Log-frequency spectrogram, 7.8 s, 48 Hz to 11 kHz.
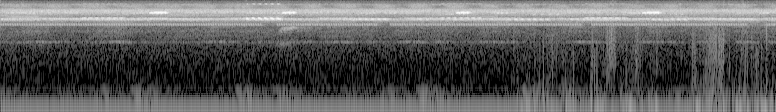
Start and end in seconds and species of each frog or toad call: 0.0	7.7	Scinax alter
2.7	3.1	Boana albomarginata
Atlantic Forest, Brazil, 9:00pm

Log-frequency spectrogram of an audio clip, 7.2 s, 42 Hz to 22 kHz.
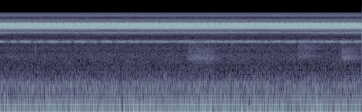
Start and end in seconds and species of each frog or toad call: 3.7	4.5	Boana albopunctata
6.8	7.2	Boana albopunctata
Cerrado, Brazil, 9:15pm

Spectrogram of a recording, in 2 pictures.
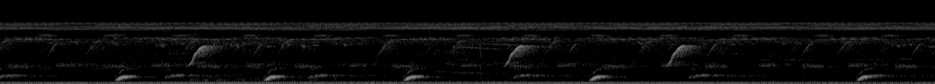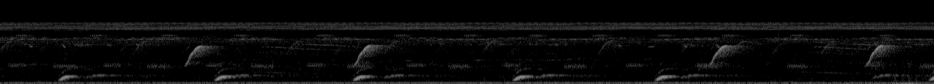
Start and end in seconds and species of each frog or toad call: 0.0	18.6	Leptodactylus fuscus
1.0	18.6	Leptodactylus labyrinthicus
Cerrado, Brazil, 9:30pm

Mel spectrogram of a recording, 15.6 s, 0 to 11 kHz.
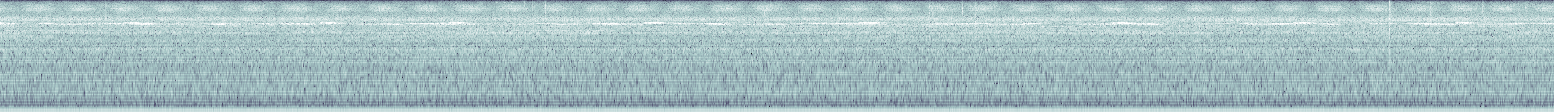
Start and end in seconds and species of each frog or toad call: none
Atlantic Forest, Brazil, 3:45am

